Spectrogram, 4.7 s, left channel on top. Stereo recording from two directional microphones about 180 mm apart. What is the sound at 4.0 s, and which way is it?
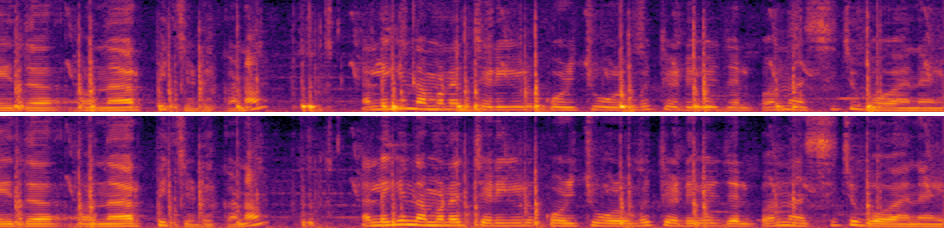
Speech, 30° right (ahead or behind).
